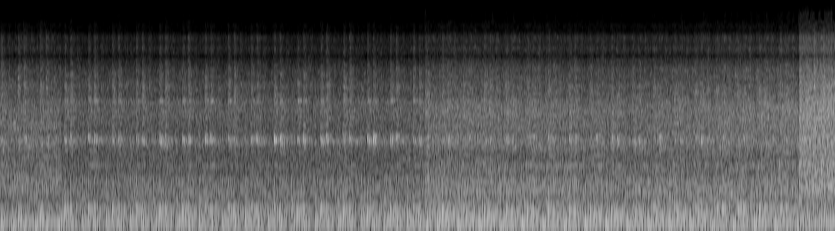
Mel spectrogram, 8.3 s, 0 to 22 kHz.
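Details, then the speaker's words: Chevy K10 squarebody V8 with new budget exhaust, dual-chamber Delta Flow mufflers and a collector gasket leak, first start: deep, uneven idle just over two beats per second with unsteady lope, then stalls on its own; needs tuning. "Definitely need to do a little tuning on this thing. I'm standing right here and it turned itself off, so probably not a good thing."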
